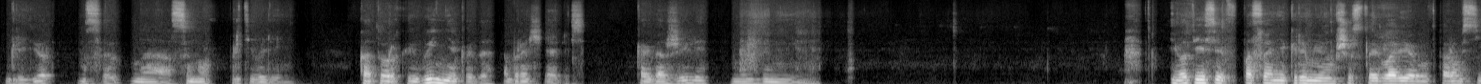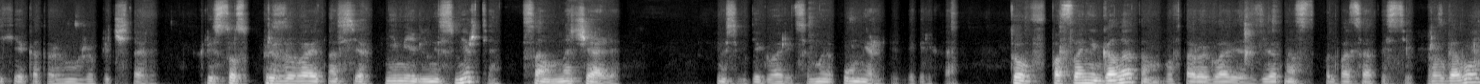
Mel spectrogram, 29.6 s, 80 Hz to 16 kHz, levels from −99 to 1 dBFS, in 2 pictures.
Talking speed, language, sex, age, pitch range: 120 wpm, Russian, male, 50-69, 95-125 Hz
